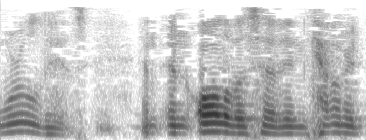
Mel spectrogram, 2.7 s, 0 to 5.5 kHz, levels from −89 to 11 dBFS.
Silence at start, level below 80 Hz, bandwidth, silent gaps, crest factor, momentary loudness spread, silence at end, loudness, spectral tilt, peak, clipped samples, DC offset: 0 s; -58 dBFS; 5 kHz; none; 18 dB; 22 LU; 0.05 s; -20 LUFS; -10 dB/octave; -2 dBFS; under 0.1%; under 0.1%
